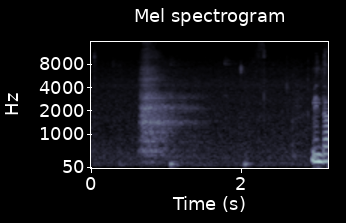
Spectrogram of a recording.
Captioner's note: Brandon sighs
